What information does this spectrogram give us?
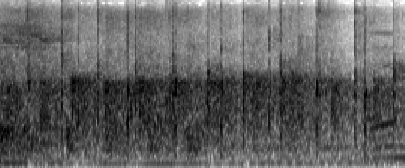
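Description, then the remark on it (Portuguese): An audience applauds the Lord steadily for a few seconds, many hands clapping in a dense, continuous wash with sharper individual claps popping out, fairly loud throughout, with indistinct voices blended underneath. “De Aplauda ao Senhor.”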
